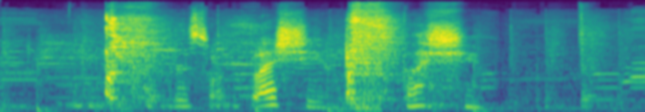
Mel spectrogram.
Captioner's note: sneezing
